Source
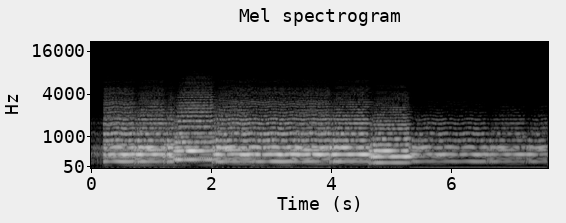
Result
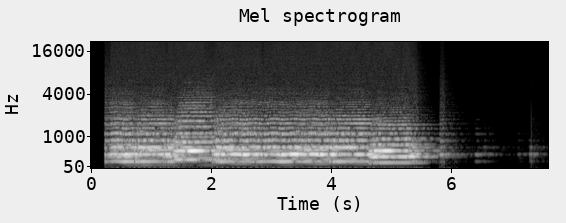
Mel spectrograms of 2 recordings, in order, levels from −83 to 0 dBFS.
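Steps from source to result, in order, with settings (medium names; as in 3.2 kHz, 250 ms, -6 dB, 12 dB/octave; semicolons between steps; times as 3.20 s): gate -28 dBFS, range -56 dB; in parallel at -4 dB: bit crusher 7-bit; on the sum: peaking EQ 420 Hz +5.5 dB 0.26 oct; plate-style reverb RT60 1.1 s, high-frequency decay 0.9×, DRR 3 dB; trim +2 dB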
